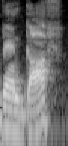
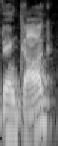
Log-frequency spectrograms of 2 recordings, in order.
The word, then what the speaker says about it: Van Gogh: go or gosh but we in America tend to go with Vincent Van Go all right so uh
